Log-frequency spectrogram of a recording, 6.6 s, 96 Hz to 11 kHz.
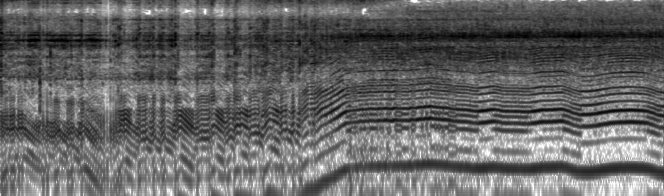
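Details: Hyundai 650 chainsaw after repair for starting then stalling, adjustment opened slightly for fuel starvation: revs from a rough low idle to a clean steady high-speed howl without stalling; running properly.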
